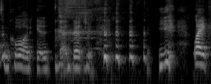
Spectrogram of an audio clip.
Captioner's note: chuckling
